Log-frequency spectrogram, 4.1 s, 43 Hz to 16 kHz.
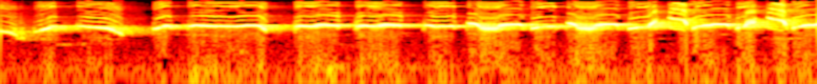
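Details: During daily morning song training lasting 15 minutes, a seasoned caged Chinese hwamei delivers a powerful, unbroken stream of varied whistles. Slides and quick trills build toward sharper, looping notes at the end.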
